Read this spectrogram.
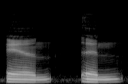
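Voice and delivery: ordinary delivery

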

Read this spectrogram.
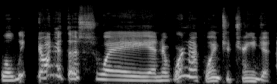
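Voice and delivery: mock a stubborn boss, pitch loosely up and down. Host mimicking business owners who won't change, mocking. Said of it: "My mocking voice".

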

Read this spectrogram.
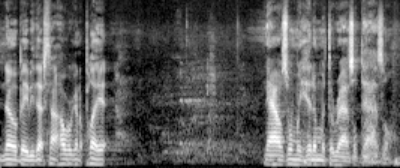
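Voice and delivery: low, soft, slick scheming dad; low schemer voice. Retold or imitated. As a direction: lean in and sell the plan softly. Dad's smooth low scheming voice.

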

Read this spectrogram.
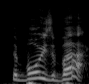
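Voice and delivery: hyped announcer opener; show opener. Real, not acted. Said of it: "start the show how I wanted".

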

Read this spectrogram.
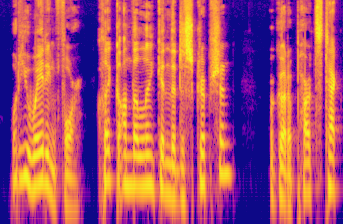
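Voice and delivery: upbeat sponsor read. Acted. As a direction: sell it like a podcast ad.

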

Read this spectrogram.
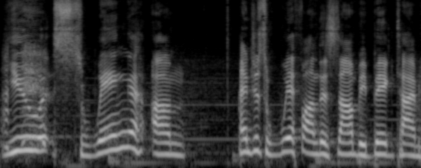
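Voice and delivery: ordinary talk, nothing marked

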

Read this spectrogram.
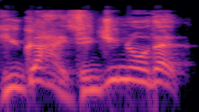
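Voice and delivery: breathless excitement. Retold or imitated. Telling siblings her big discovery.

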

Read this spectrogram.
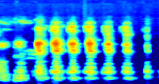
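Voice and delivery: soft, high chuckle; amused laugh. Real, not acted. Friend retelling a drive-through prank, amused laugh. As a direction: laugh quietly at your own story.

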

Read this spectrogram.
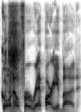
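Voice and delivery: high rural Ontario lilt, dropping at the end; rural Ontario accent. Acted. Buddy asking a friend about his plans, rural Ontario accent. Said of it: "more of your rural Ontario".

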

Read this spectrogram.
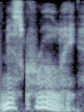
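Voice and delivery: ordinary delivery

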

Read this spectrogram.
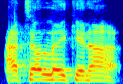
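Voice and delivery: broad Yorkshire dialect, words run together. Shown as a demonstration. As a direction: say it as a Yorkshire lad would. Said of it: "it was dialect".

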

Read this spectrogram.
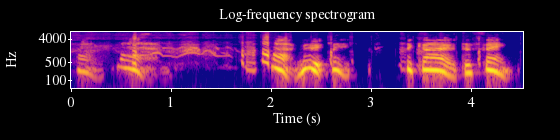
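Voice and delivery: high, folksy old politician impression; Joe Biden. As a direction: fumble along like an ageing president. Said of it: "that's my Biden".

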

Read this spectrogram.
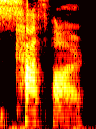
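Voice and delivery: Kaspar with a hard K and open ah vowels; German name. Shown as a demonstration. Cohost teaching the German name, careful pronunciation. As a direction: say Kaspar the German way, KAHS-par. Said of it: "'cause he's German".

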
